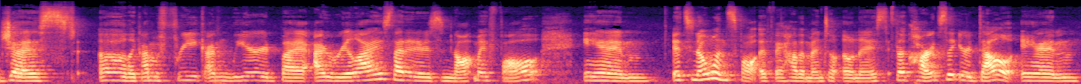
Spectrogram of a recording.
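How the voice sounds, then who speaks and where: With a Pacific Northwest accent, a woman speaks at a fairly slow pace in a fairly low pitch with fairly even intonation over noticeable background noise. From Seattle, Washington. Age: 30s. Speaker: mental health vlogger. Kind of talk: casual talk to camera.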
